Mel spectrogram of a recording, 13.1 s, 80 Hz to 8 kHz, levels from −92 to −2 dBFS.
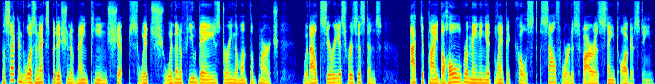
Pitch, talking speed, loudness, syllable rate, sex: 115 Hz, 150 wpm, -23 LUFS, 4.8 syllables/s, male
